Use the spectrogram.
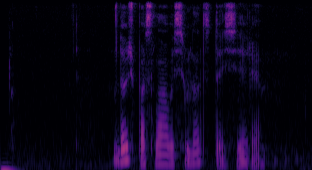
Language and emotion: Russian, neutral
